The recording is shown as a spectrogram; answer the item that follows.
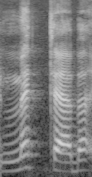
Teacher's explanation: there's no ghunna and there's no touching of the tongue to the roof of the mouth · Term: Idgham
